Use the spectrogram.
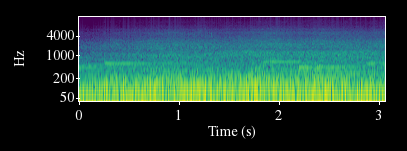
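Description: A motorcycle engine drone holds at a constant level for a few seconds while riding, with a low rumble and some wind noise, and nobody speaks.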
